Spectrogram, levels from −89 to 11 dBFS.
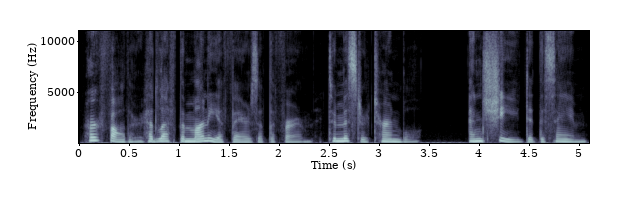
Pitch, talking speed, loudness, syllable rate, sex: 200 Hz, 210 wpm, -19 LUFS, 5.1 syllables/s, female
